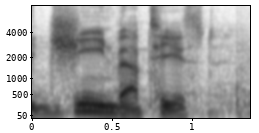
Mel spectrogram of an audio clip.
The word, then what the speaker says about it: Jean-Baptiste: Stanley Jean-Baptiste or Stanley Jean-Baptiste? Well, I pronounce it Jean, but mostly everybody pronounces it John.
